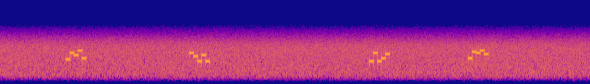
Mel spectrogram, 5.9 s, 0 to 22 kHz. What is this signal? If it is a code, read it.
Five-tone selective call (EEA), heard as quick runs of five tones, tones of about 40 ms, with radio hiss. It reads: 39774 96171 19148 40998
